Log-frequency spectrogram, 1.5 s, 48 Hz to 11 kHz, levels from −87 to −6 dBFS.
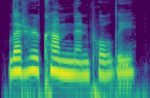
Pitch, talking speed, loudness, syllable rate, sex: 195 Hz, 200 wpm, -18 LUFS, 4.9 syllables/s, female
